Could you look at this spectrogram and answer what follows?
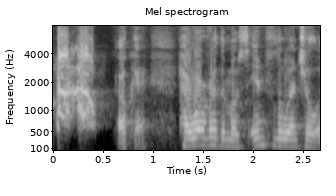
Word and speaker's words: Dachau: I don't know how to pronounce it. I don't speak German, so... No, I know. It's called Dachau.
